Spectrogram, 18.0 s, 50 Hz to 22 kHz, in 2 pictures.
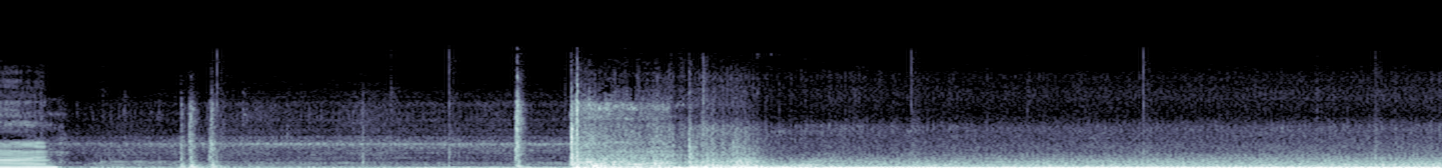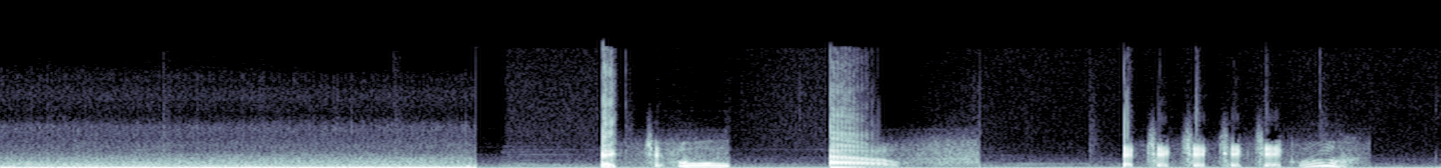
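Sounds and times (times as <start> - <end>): aircraft engine starting and idling: 0.0 - 12.0.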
